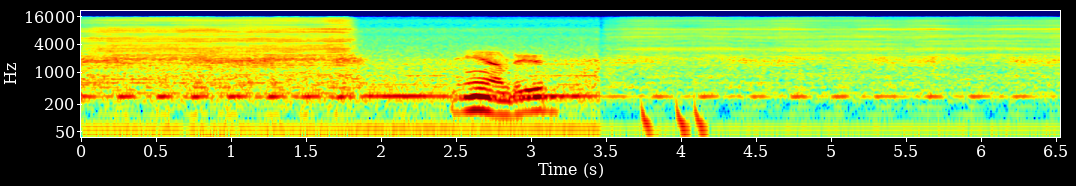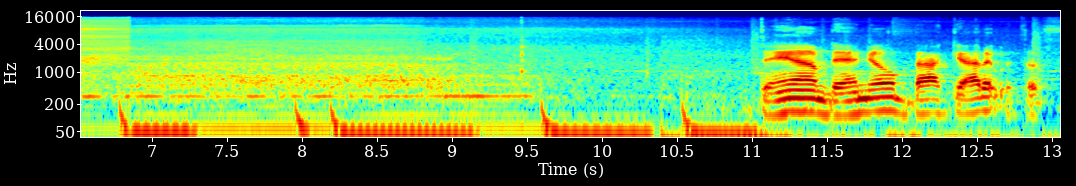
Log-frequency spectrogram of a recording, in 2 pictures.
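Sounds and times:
bench grinder motor hum: 0.0s - 10.4s.

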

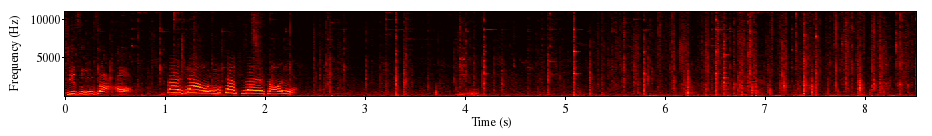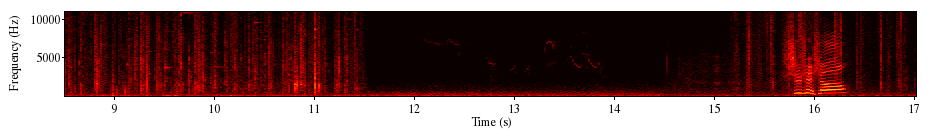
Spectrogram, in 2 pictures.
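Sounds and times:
hammers clinking on steel and rock: 0.0s - 11.5s
bird chirps: 12.0s - 14.0s.

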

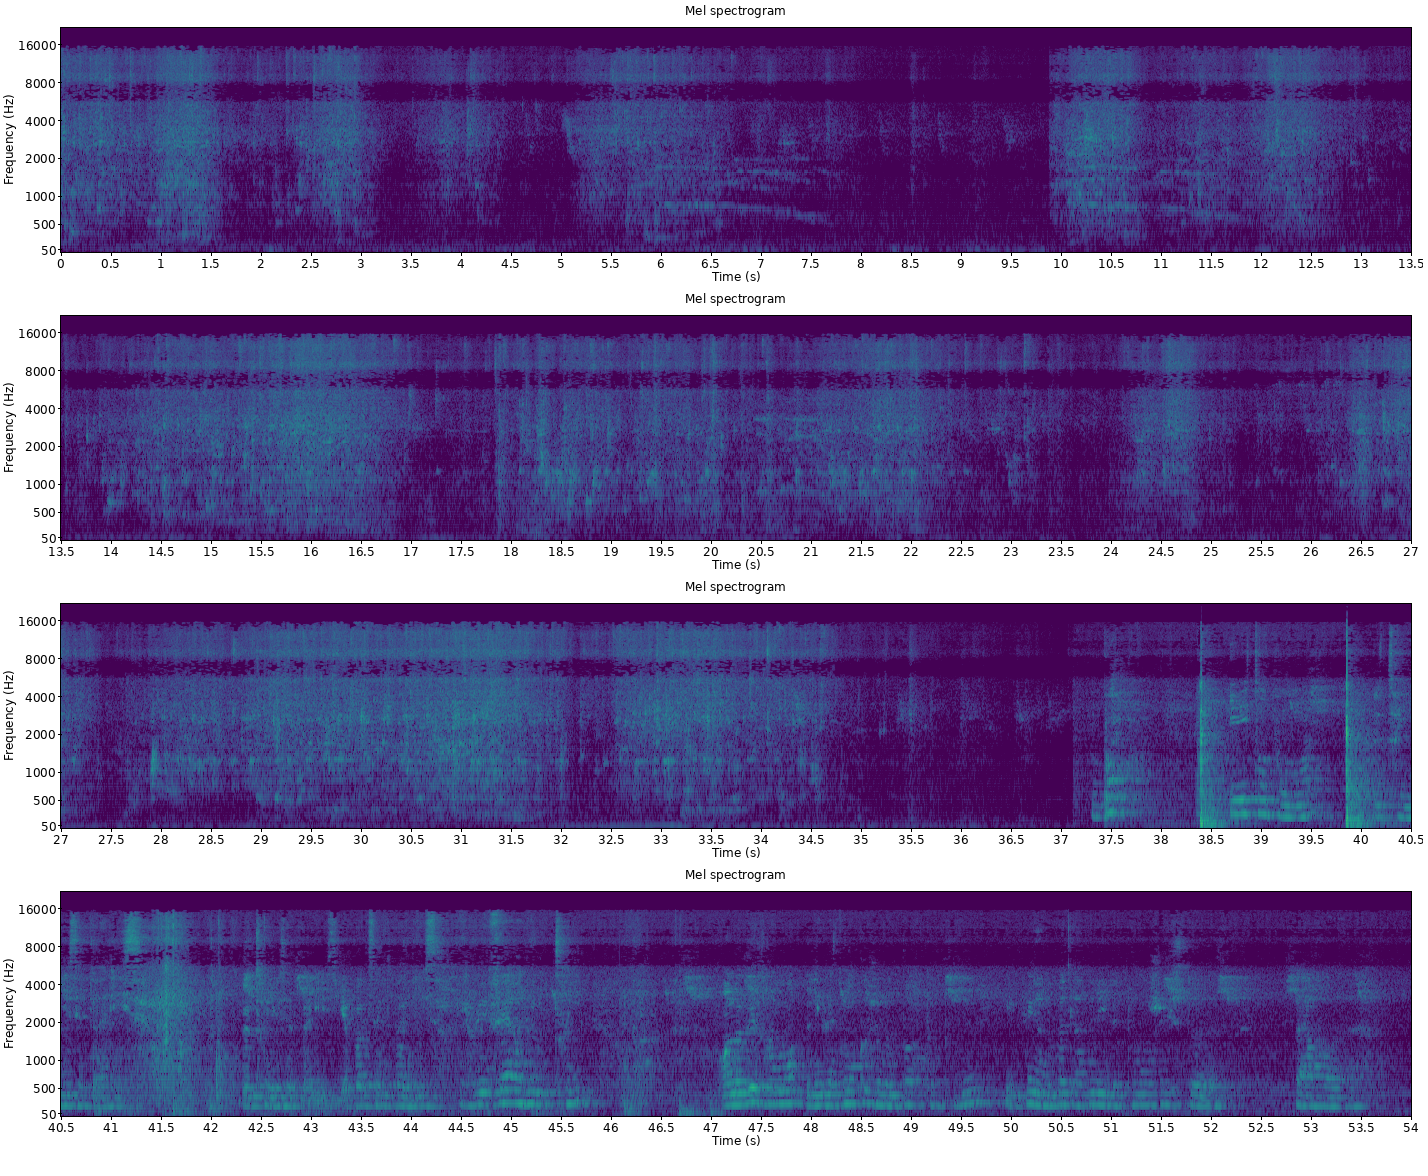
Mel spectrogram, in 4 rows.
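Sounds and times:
water splashing into basin: 0.0s - 7.3s, 9.9s - 35.5s
wet cloth sloshing: 0.0s - 7.3s, 9.9s - 36.2s, 40.1s - 42.8s.

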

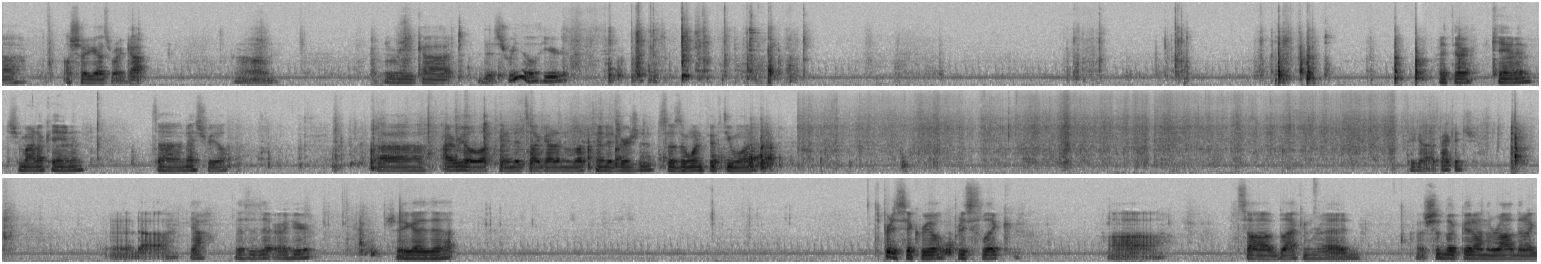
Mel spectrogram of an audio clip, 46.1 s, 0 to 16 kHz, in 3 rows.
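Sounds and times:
faint steady hum: 0.0s - 46.0s
packaging crinkling and rustling: 17.5s - 30.9s.

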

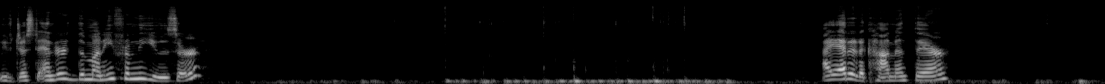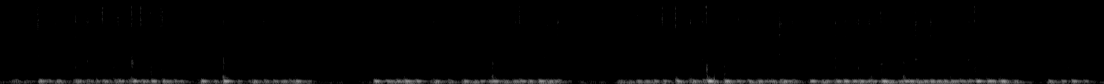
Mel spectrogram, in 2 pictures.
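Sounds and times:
typing on a computer keyboard: 3.3s - 7.3s, 9.7s - 14.2s, 14.8s - 22.0s.

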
